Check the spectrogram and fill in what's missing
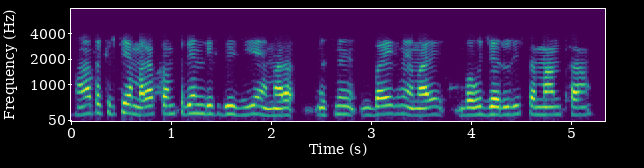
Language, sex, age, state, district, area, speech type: Hindi, female, 45-60, Uttar Pradesh, Mau, rural, conversation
